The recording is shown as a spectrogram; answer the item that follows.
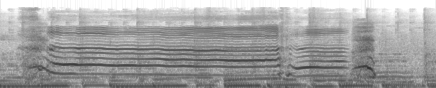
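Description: A child's voice crying: one long held wail that drops in pitch as it starts, then a shorter, wavering cry near the end, over background music with a steady low beat.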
